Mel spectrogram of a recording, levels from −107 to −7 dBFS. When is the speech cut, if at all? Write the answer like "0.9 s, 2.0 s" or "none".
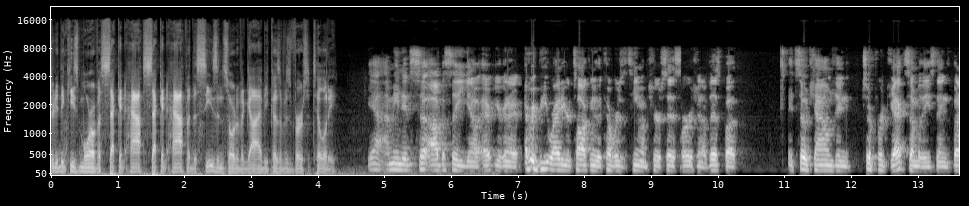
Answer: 1.4 s, 4.5 s, 7.1 s, 9.4 s, 12.1 s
